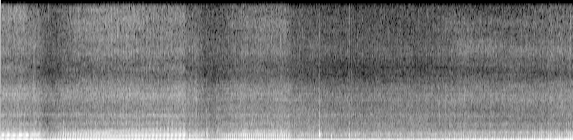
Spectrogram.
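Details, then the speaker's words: Twin Cam Harley-Davidson Dyna Glide (FXD) with a CV carb, on a ride. The V-twin rumbles, with sharp pops out of the exhaust on throttle-off and no spit-back through the carb. Owner suspects exhaust manifold gaskets are sucking in air. "So interestingly, that's not popping through the carburetor. This has no hesitation or spit back to it. It's just popping out of the exhaust."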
